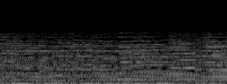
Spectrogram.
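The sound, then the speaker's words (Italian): Church bells ring softly and continuously, a dense, steady wash of overlapping metallic tones with no clearly separate strikes. “Che bello, ci sono anche le campane che segnano la gioia di tutti i cristiani e quindi anche la nostra.”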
